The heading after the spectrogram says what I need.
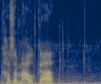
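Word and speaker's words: Kozama'uka: Kazamala.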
